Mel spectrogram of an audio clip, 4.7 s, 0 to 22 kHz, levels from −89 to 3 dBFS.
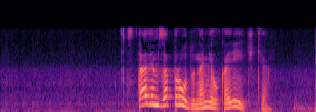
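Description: Nothing is technically wrong with this speech recording.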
